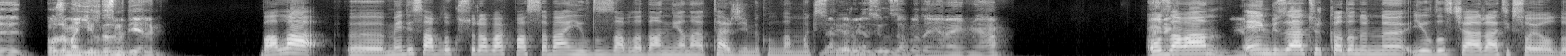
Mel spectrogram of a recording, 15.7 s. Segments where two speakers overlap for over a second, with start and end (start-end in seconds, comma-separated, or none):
11.5-12.8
